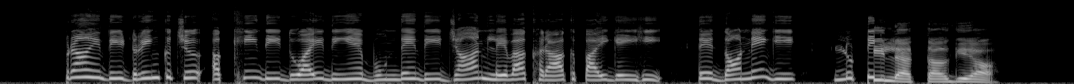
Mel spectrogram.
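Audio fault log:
8.74–10.75 s: section at the wrong speed. From 8.74 s to the end, the speech plays at 0.63 times its proper rate, so it turns slow and deep together, dropping roughly seven semitones. Pitch and tempo fall by the same ratio, which likely comes from this stretch being run against the wrong clock. A pitch-shift fault would lower the voice while keeping its pace, and a time-stretch would slow it without the drop in pitch.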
